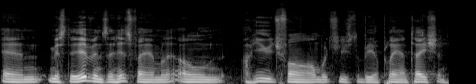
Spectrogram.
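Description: A man at a moderate pace, medium in pitch, with a dark, mellow tone and an American accent. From northeastern North Carolina. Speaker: state legislator. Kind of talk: casual interview. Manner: folksy storyteller.

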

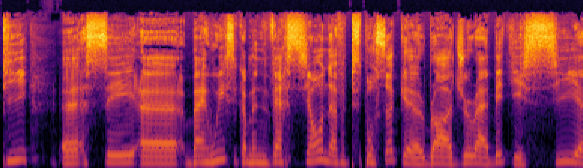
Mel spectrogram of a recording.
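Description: In a Quebec accent, a man speaks very slowly at a high pitch. The sound is dry and close, with no echo. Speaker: podcast co-host. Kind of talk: casual chat. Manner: animated.

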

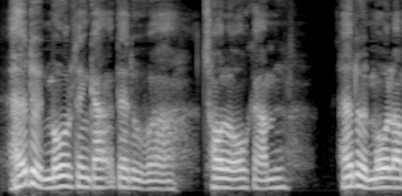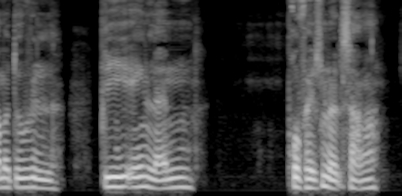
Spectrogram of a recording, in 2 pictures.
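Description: Very clean with a silent background, the recording has a man speaking fairly slowly with long, frequent pauses in a fairly high, dark, mellow voice and a flat, monotone delivery. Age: 40s. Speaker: local radio host. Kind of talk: interview.

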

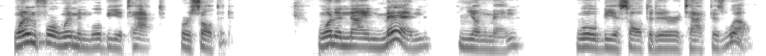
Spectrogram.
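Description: A man with an American accent and a fairly high pitch, a normal speaking voice, lively intonation and a moderate pace, over a quiet background. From Southern California, Orange County. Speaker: army veteran. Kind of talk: interview.

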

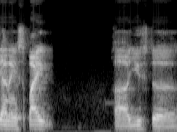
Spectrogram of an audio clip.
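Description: With an American accent, a man talks at a moderate pace in a bright, sharp tone and fairly even intonation. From North Carolina, Charlotte. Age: 40s. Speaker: comedian. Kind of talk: casual chat.

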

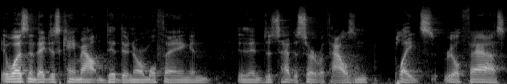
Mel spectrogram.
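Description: In a very clean recording with a silent background, a man with an American accent uses a fairly low pitch, fairly even intonation and vocal fry at a fairly quick pace. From US South, upstate South Carolina. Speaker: barbecue writer and culinary historian. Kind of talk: casual interview. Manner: halting.

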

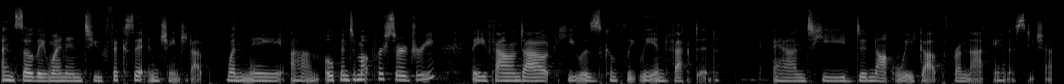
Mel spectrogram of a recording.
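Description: With an American accent, a woman uses a normal speaking voice at a fairly low pitch, moderate pace, and ordinary pitch variation. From Reno, Nevada, US. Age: 20s. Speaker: church member sharing personal story. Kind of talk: testimony.

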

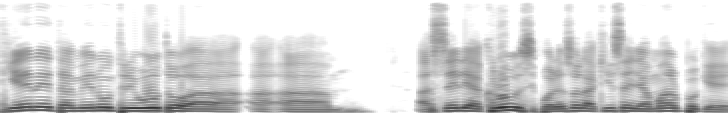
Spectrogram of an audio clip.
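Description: Recorded dry and close with no echo over a quiet background, a man speaks at a high pitch with a dark, mellow tone and ordinary pitch variation. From Bolivia. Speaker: radio DJ. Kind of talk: radio show hosting with interview.

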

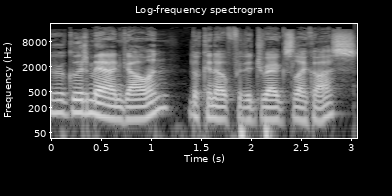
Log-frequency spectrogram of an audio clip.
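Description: Using a put-on character voice, a man mumbles at a moderate pace with a medium pitch and lively intonation on a very clean recording with a silent background. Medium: read story. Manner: mumbling, doddering.

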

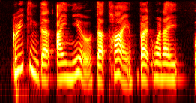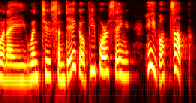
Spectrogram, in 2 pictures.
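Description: Delivered at a fairly slow pace, the speech has lively intonation and a Japanese accent. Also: woman, very even loudness. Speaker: university lecturer. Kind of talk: interview.

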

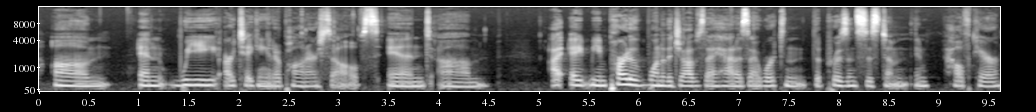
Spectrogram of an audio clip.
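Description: A woman with an American accent speaks in a dark, mellow tone at a fairly low pitch, keeping a flat monotone at a moderate pace. The recording is very clean, with a silent background. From US Northeast. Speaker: entrepreneur and podcast host. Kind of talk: casual interview chat.

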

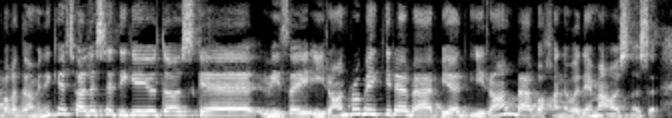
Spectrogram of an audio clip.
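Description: In a room with audible echo and noticeable background noise, a woman talks at a very fast pace with a fairly high pitch and ordinary pitch variation. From Iran. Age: 20s. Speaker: accountant and immigrant. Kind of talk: personal testimony and advice monologue.

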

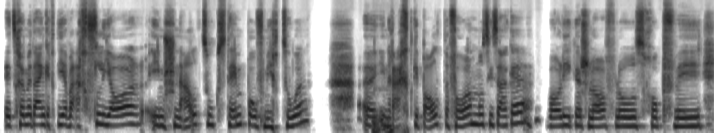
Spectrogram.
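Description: A woman talks at a very slow pace. Her medium-pitched voice keeps a fairly even intonation. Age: 50s. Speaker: breast cancer patient. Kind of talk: interview. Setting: studio.

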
